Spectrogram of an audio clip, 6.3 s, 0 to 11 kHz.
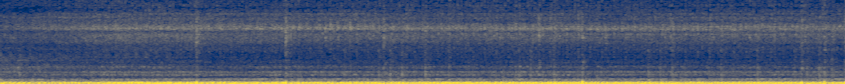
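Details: Abandoned Chevy 216 inline-six from a 1950 Chevy 1-ton truck, run on used filtered oil through a couple of heat cycles: rough, chuffing idle with occasional dropped firing under a low knock. Misfire plus bottom-end noise, pointing to a worn bottom end.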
